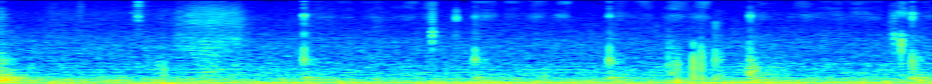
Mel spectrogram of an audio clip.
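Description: Pen scratches across paper in quick bursts of handwriting, close and crisp, with short strokes and small taps punctuating a steady low background.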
